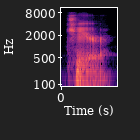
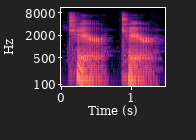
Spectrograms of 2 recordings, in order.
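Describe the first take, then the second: First: "chair" as a Russian learner of English would say it; Russian accent. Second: Said in the usual way. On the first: Shown as a demonstration. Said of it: "pronounce it with the Russian accent". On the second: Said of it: "let's say, uh, the word".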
